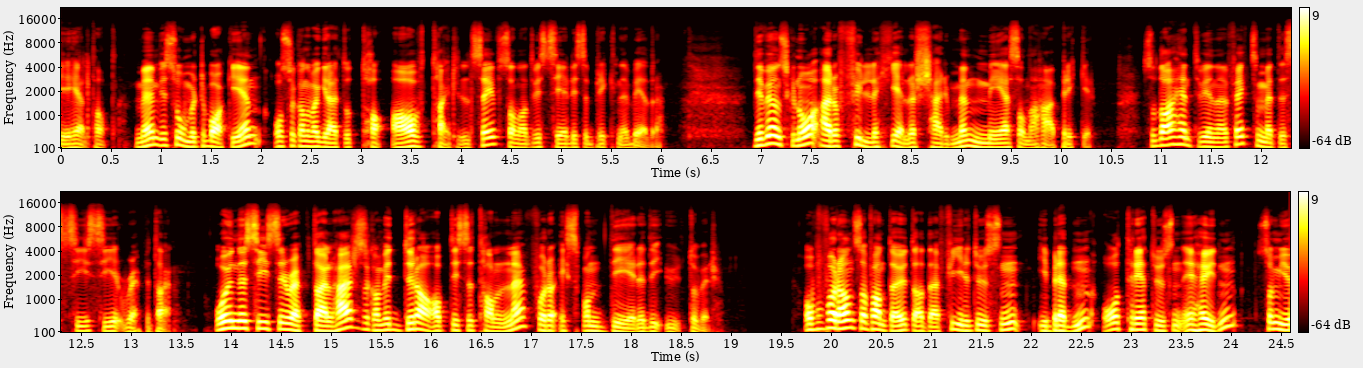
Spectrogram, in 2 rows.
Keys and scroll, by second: 12.5-13.5 typing, 19.7-24.5 typing.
